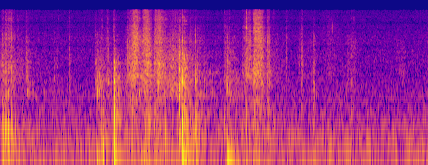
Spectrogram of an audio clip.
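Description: Faint scratchy rubbing as a hard-shelled gourd is turned against a pencil point held at a fixed height, scribing a line around it, with two light clicks about a second in and just before two seconds.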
